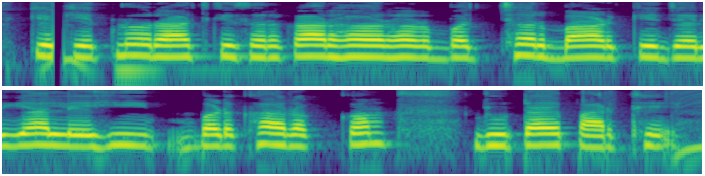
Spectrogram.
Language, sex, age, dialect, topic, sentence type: Chhattisgarhi, female, 25-30, Northern/Bhandar, banking, statement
